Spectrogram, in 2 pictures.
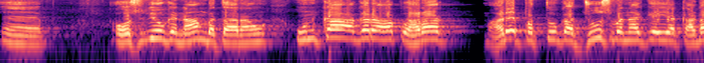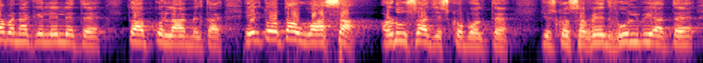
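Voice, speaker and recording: Man with a high voice, informal health talk, halting delivery with fillers. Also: darkish tone. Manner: explains step by step with many pauses and fillers. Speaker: Ayurvedic health presenter. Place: ashram.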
